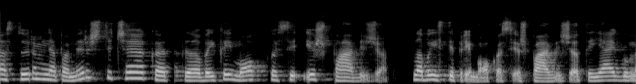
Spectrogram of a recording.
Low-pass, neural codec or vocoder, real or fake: 10.8 kHz; none; real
